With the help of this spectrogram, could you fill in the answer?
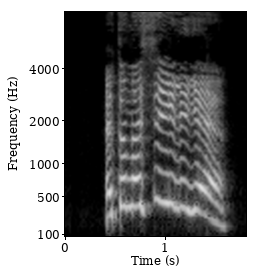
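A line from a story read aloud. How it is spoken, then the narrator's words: Yelling. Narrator (Russian): орал Ангиан Муско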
